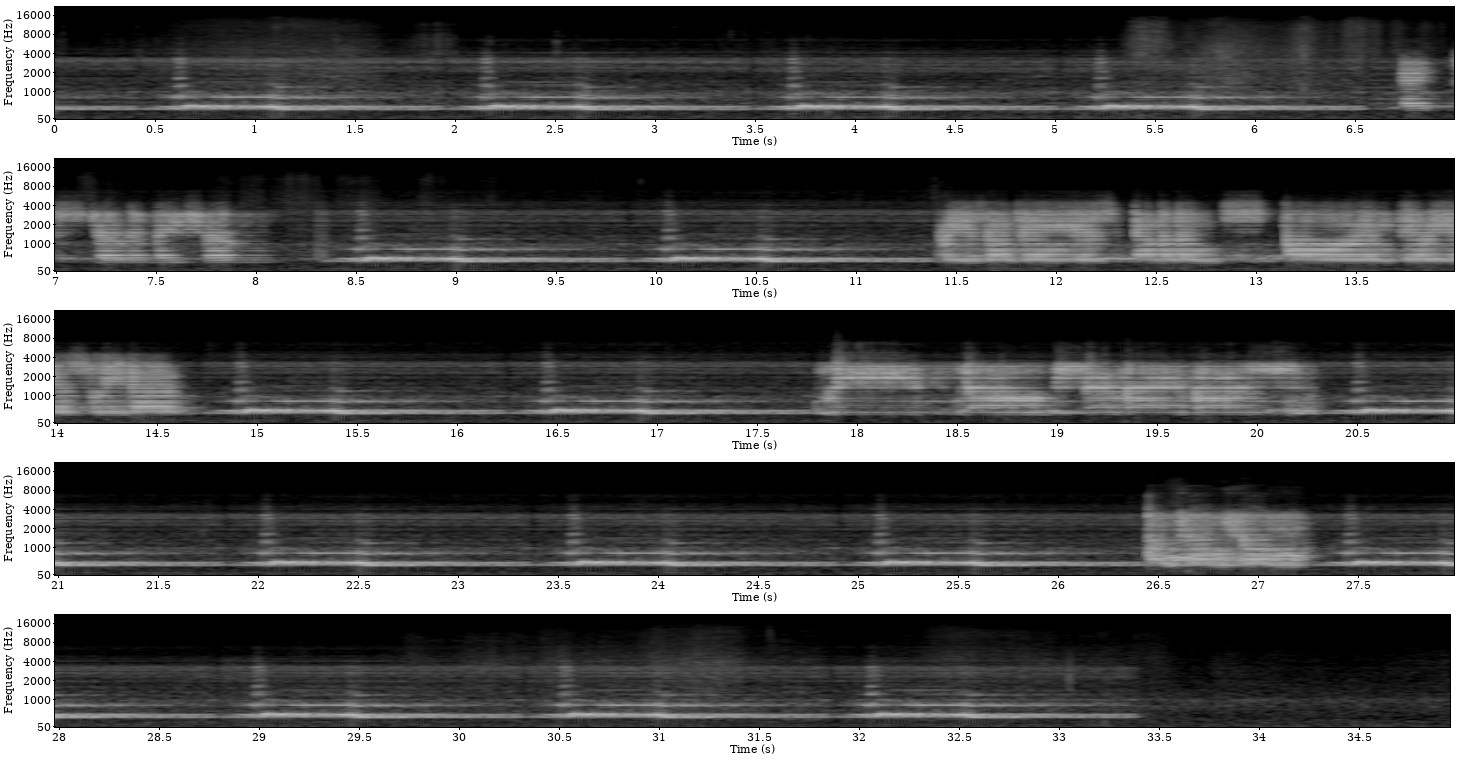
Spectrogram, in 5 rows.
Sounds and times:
Inside, small room: 0:00.0 - 0:34.9.

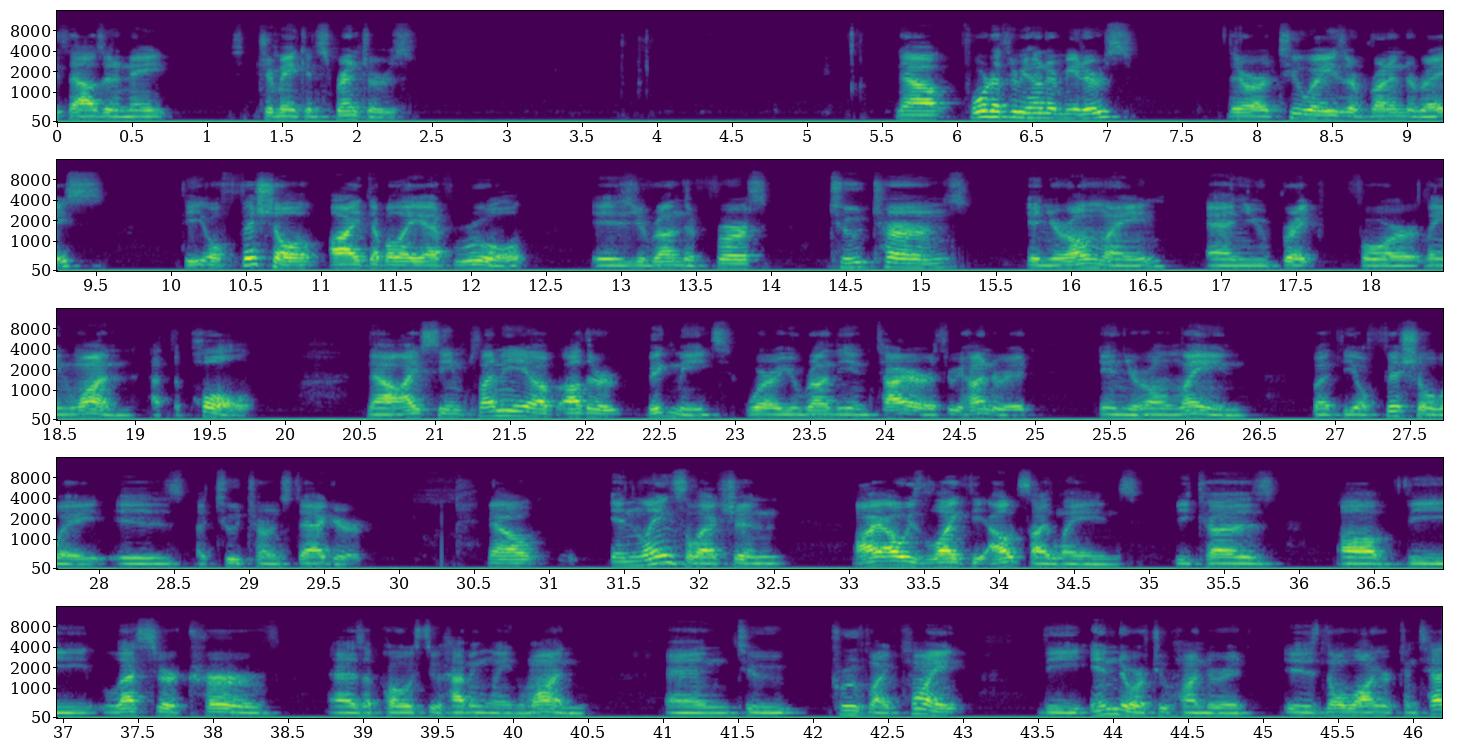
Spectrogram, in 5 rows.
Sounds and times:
Speech: 0:00.0 - 0:02.4, 0:05.6 - 0:07.2, 0:07.8 - 0:19.8, 0:20.6 - 0:29.8, 0:30.6 - 0:46.1.

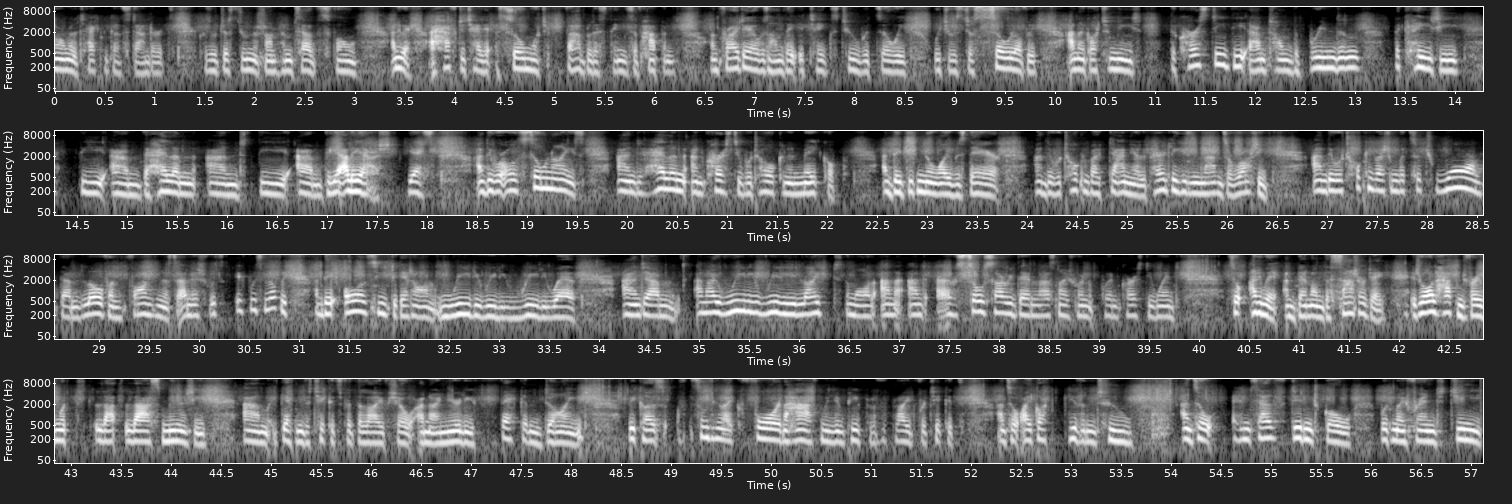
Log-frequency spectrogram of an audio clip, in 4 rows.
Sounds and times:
Speech: 0:00.0 - 0:57.1
Writing: 0:01.2 - 0:10.8, 0:17.0 - 0:50.8, 0:51.7 - 0:57.1.

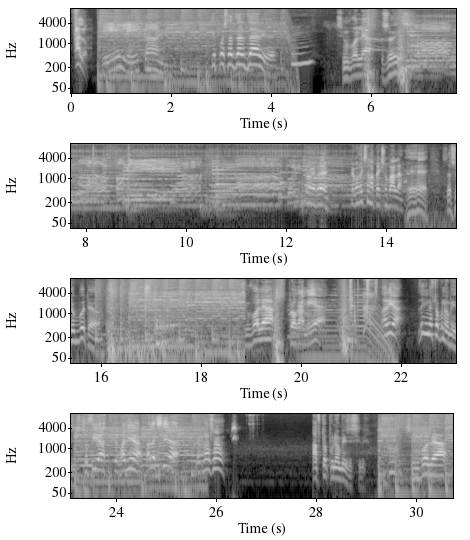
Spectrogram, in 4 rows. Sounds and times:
Music: 0:00.5 - 0:04.6, 0:05.9 - 0:14.4, 0:15.8 - 0:21.9, 0:23.2 - 0:25.9, 0:29.2 - 0:30.7.

